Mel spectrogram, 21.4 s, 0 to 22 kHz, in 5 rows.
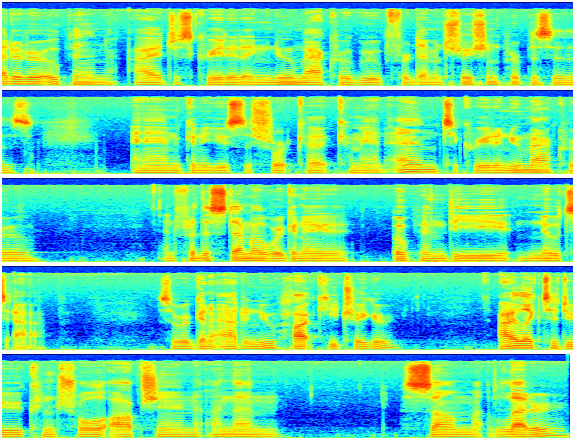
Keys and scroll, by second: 4.8 super+n, 8.2 shift+o, 10.4 shift+n.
